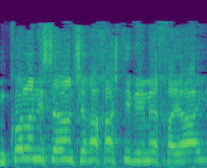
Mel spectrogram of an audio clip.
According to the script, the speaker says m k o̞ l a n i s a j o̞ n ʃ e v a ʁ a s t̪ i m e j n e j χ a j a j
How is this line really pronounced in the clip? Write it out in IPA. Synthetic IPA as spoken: m k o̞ l a n i s a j o̞ n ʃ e ʁ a χ a ʃ t̪ i b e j m e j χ a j a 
